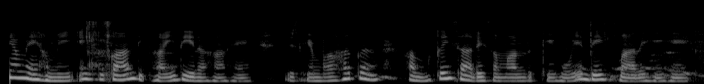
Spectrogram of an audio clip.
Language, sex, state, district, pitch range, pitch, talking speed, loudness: Hindi, female, Goa, North and South Goa, 160-235 Hz, 180 Hz, 170 wpm, -36 LUFS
